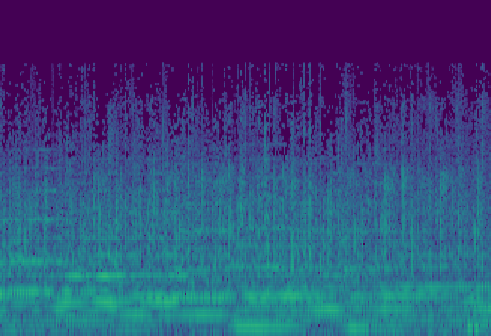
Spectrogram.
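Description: A crowd of workers claps steadily for a man detained by police, a dense crackle of applause that carries through the whole stretch over sustained low musical tones, with no one speaking.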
